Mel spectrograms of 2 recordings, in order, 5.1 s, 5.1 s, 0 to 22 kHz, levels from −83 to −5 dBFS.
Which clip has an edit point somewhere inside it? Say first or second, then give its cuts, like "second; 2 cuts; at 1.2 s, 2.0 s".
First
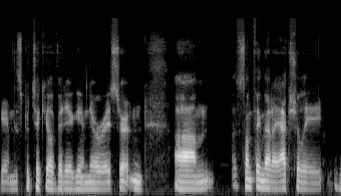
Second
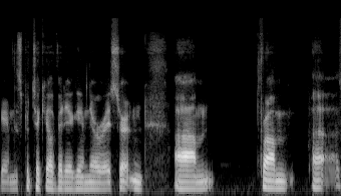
first; 1 cut; at 3.5 s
